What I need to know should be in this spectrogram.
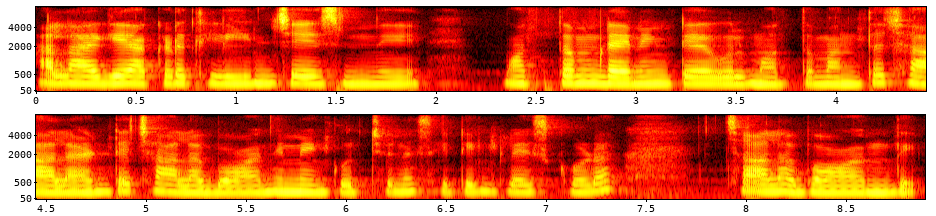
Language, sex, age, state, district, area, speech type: Telugu, female, 30-45, Andhra Pradesh, Guntur, urban, spontaneous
